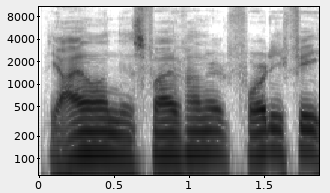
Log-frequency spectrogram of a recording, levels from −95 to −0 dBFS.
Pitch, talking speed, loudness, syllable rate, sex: 105 Hz, 225 wpm, -14 LUFS, 5.6 syllables/s, male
